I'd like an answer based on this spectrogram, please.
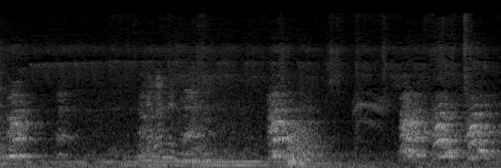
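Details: A Saint Bernard guarding the family's house and property in Kerala, India. It gives deep, hoarse barks: one at the start, another near the three-second mark, and a close cluster of three at the end, over a steady low hum.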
